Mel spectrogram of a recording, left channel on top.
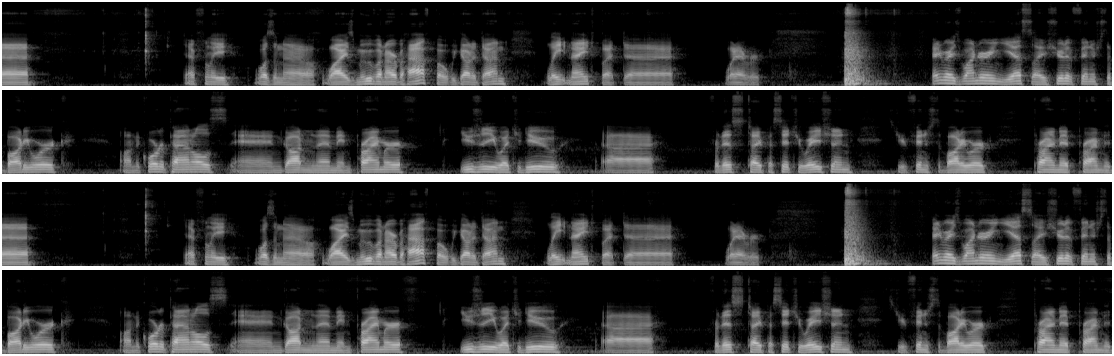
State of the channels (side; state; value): both; normal; correlation 0.94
